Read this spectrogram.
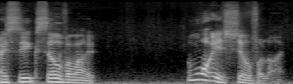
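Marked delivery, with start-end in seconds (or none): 1.9-2.7 goofy, dumb-sounding put-on character voice. Voicing a character who answers the speaker's request, in a stupid character voice. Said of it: "I gave this guy a stupid voice".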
